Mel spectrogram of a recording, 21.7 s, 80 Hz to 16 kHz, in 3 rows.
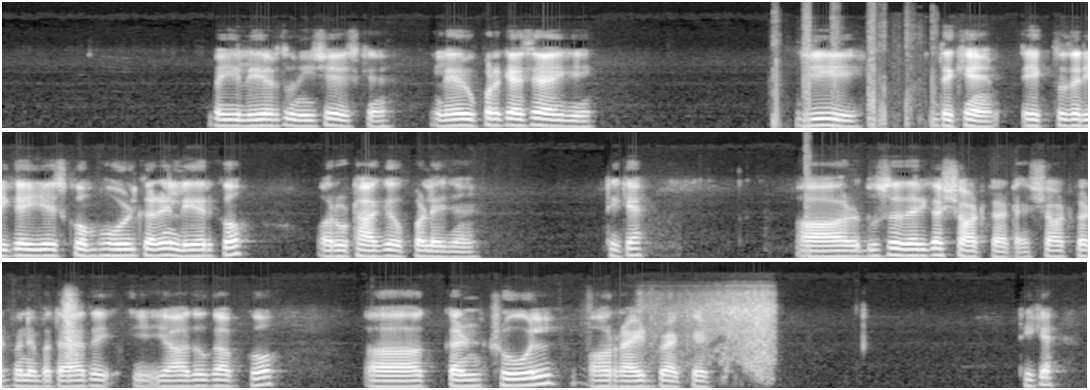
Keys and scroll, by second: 5.1 super+Tab.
